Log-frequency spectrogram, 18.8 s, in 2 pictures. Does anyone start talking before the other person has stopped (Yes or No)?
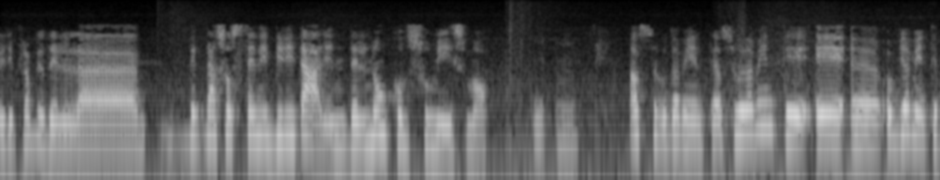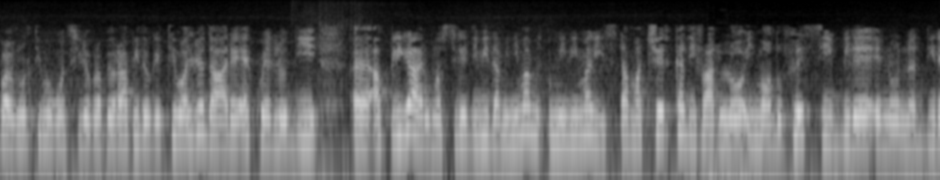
No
